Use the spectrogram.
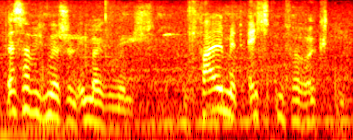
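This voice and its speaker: An actor playing a flippant, sceptical police assistant in a German radio crime drama, with a teasing, sarcastic manner. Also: male voice, a little high, sing-song, brisk, background noise. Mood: mocking.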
